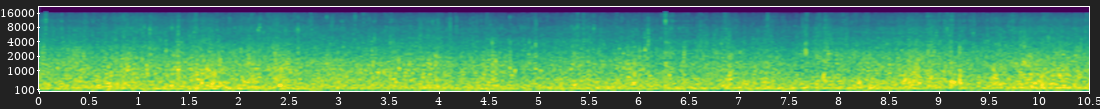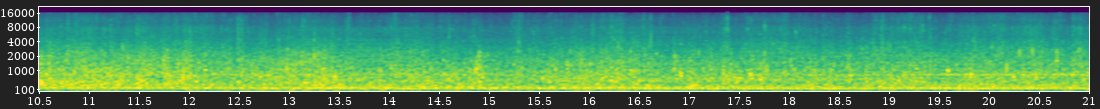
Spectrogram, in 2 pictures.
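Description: Water laps and splashes against a hull.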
